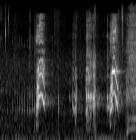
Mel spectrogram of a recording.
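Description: A dog lets out several sharp, loud barks in quick succession with a rough growling edge, with short pauses between bursts.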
